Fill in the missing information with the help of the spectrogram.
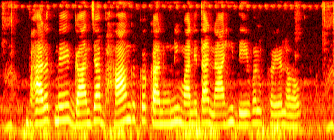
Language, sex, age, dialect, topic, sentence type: Bhojpuri, male, 18-24, Western, agriculture, statement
